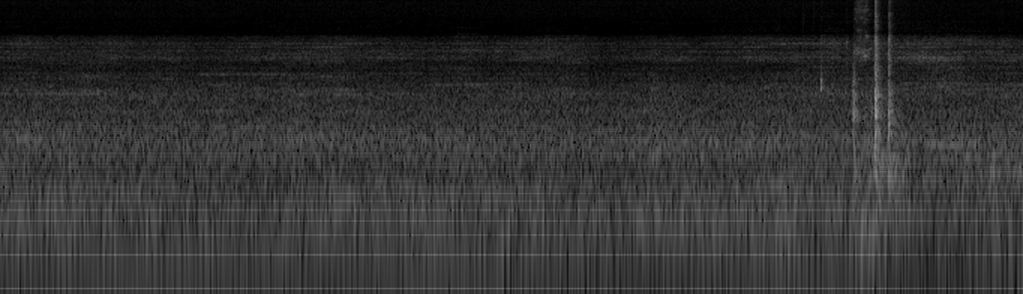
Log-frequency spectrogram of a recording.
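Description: Steady low hum of distant city ambience, with traffic and construction noise heard from high above. Near the end comes a brief cluster of a few sharp knocks, louder than the hum.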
